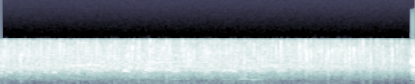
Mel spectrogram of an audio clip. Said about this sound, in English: I tell you, I appreciate the round of applause, but the true round of applause goes, I think, in two different directions.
